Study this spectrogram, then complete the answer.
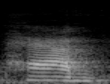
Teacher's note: the voicing only lasts about halfway through a final stop for example pad pattern for the rest of the stop the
